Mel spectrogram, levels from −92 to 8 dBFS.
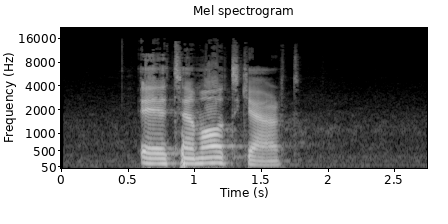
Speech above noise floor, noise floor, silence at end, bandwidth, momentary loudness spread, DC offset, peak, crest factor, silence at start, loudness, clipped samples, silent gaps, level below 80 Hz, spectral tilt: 40 dB; -54 dBFS; 1.1 s; 14.5 kHz; 8 LU; under 0.1%; -2 dBFS; 16 dB; 0.6 s; -15 LUFS; under 0.1%; none; -46 dBFS; -5.5 dB/octave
